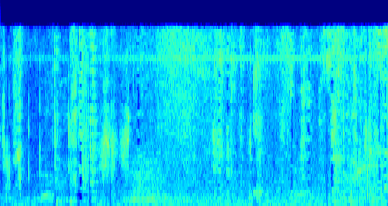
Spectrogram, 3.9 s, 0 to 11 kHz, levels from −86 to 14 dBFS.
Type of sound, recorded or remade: recorded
